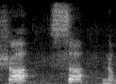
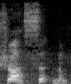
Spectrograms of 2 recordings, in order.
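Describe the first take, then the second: First: शासनम stretched out very slowly and drawn; very slow demo. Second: Said in the usual way. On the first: Shown as a demonstration. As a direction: hold each sound of शासनम so learners can follow. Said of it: "very slow demo take". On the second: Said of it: "contrasted with slow take".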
